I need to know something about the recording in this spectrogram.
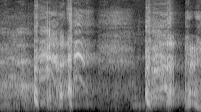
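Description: A man coughing into his fist, in two bouts: one about half a second in and another near the end.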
